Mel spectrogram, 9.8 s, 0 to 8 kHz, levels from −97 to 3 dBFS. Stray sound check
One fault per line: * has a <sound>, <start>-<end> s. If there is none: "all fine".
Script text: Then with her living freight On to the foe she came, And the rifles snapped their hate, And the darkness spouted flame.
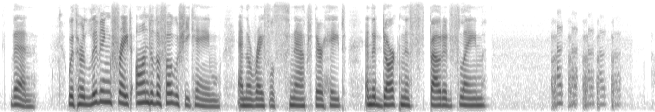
* has a laugh, 8.3-9.3 s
